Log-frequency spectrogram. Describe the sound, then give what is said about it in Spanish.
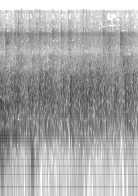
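An audience applauding the Lord in a church service: steady, dense clapping that holds at an even, fairly loud level throughout, a crisp rattling wash of many hands with no voices rising above it. “Le un aplauso de al Señor, por favor.”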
